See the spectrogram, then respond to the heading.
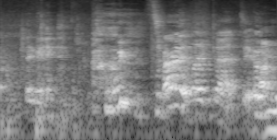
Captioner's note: laughing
